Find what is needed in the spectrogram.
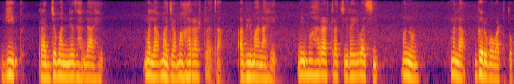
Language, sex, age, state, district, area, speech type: Marathi, female, 45-60, Maharashtra, Satara, rural, spontaneous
